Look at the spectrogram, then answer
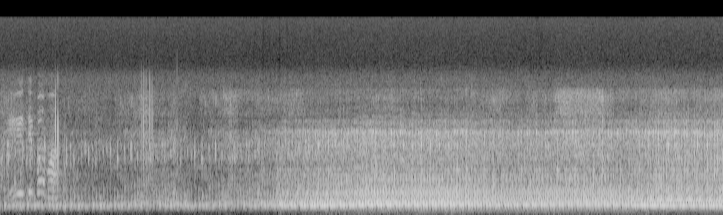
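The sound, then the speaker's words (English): A motorboat engine hums steadily throughout, growing louder and fuller partway through as it revs up and settles into a constant drone with a low rumble and mechanical chatter. “When Sergeant Malva finally arrived at the harbor police dock, a boat was ready for us.”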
